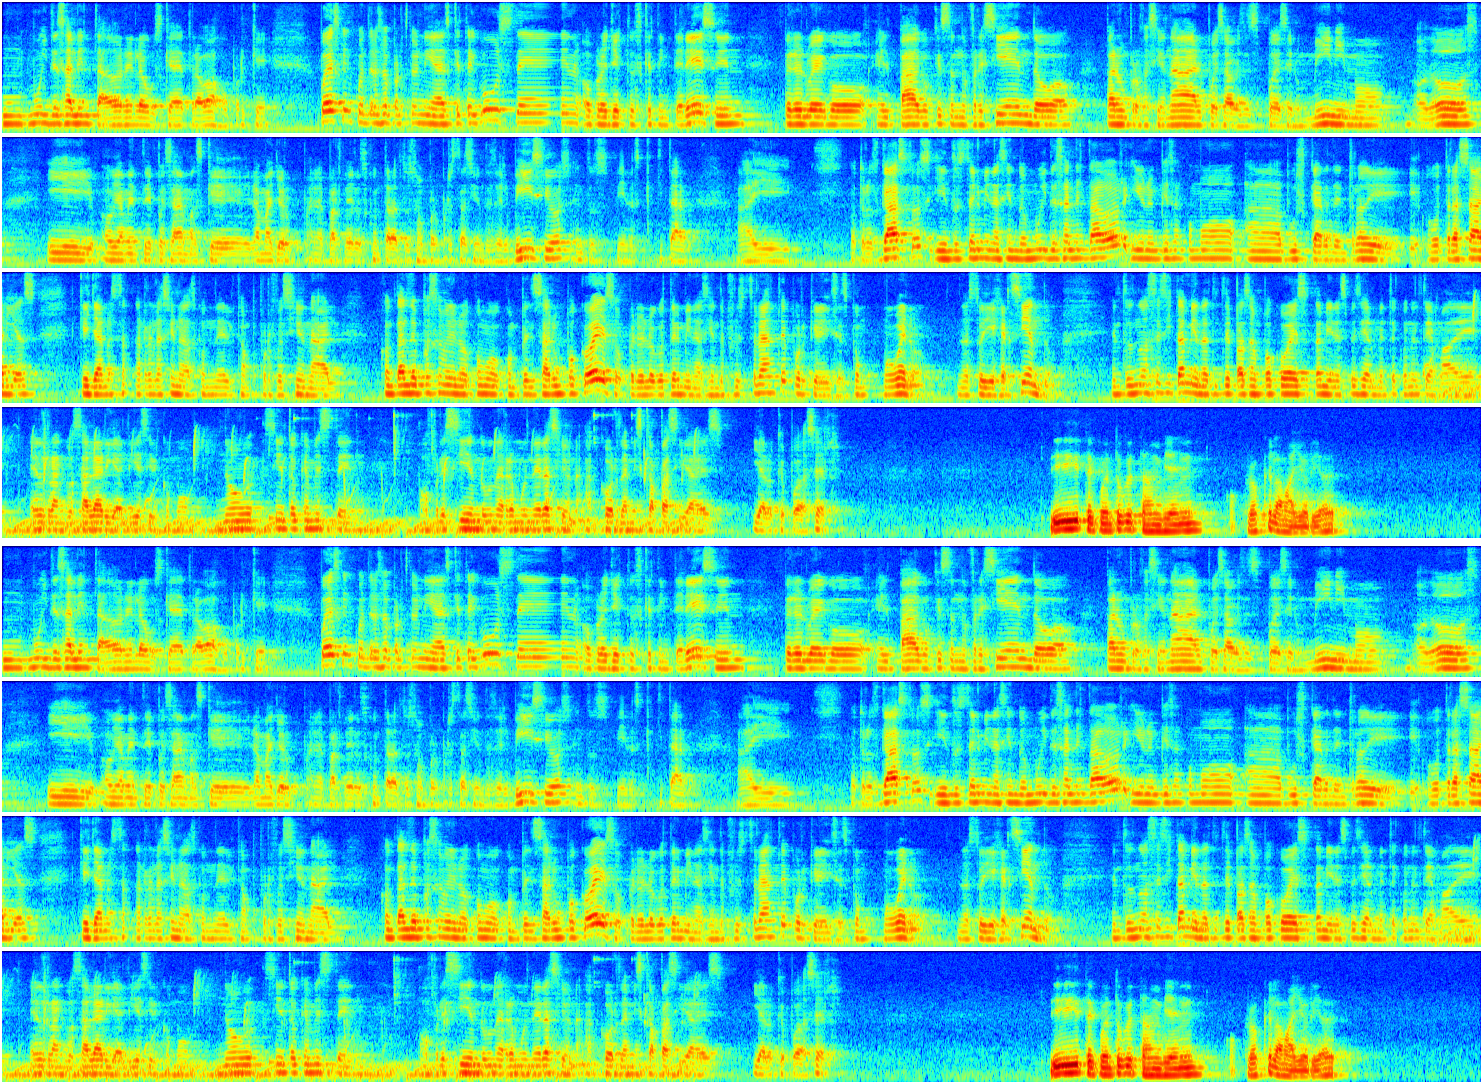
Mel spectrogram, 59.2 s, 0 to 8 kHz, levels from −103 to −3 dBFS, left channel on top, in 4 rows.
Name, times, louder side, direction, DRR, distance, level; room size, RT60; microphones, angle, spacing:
voice 1, 0.0-2.7 3.2-7.4 7.8-10.7 11.0-14.7 15.2-21.2 21.5-21.7 22.1-22.7 23.3-32.9 33.4-38.8 39.1-40.1 40.7-44.4 44.6-48.0 48.5-51.5 51.9-52.6, left 1 dB, 10° left, 10 dB, 0.9 m, -26 dB
sound 1, 43.8-51.4, left 1 dB, 40° left, 1.8 m, -34 dB
voice 2, 54.9-56.4 56.8-57.7, right 1 dB, 10° right, 5 dB, 0.6 m, -16 dB
20.5 x 7.2 x 8.9 m, 0.83 s
head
